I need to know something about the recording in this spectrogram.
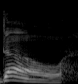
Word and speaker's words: dull: What's the secret to saying doll and dull?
